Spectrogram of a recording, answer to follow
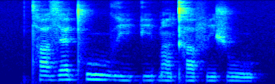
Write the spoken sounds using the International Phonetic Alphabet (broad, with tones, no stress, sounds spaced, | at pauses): tʰ a˨ z ɛ˦ tʰ uː˦˨ ɣ i˨ k i˨ ɓ ã˨ kʰ a˨ f i˨ ʃ uː˨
